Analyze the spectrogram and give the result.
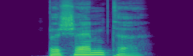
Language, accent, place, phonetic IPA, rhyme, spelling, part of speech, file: German, Germany, Berlin, [bəˈʃɛːmtə], -ɛːmtə, beschämte, adjective / verb, De-beschämte.ogg
- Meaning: inflection of beschämt: 1. strong/mixed nominative/accusative feminine singular 2. strong nominative/accusative plural 3. weak nominative all-gender singular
